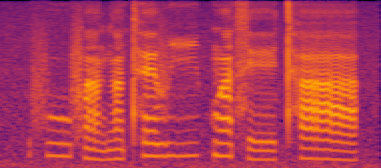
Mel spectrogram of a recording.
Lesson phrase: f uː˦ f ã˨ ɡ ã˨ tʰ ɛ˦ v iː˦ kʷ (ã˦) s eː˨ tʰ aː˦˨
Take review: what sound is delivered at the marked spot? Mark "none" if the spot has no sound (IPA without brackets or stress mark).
ã˦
